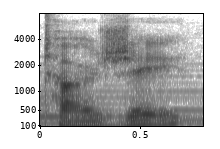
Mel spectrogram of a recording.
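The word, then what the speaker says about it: Target: des grands magasins Targ tout le monde le prononce targer avec un accent plus ou moins français je ne plante pas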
